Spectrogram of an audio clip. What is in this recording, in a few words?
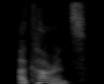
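"occurrence", British English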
